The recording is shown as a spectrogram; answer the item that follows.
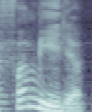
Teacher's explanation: A sílaba tônica é a penúltima.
